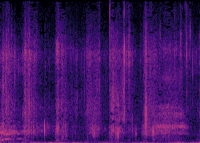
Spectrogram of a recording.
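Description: Footsteps on a gravel path, a scatter of irregular light steps, over a low wind rumble on the microphone.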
